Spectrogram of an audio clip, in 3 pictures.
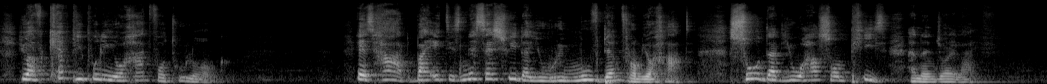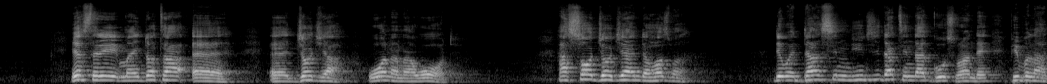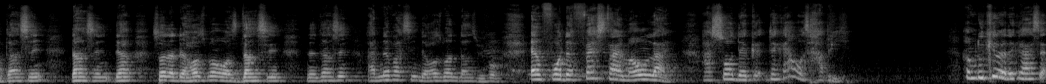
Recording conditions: large echoing room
